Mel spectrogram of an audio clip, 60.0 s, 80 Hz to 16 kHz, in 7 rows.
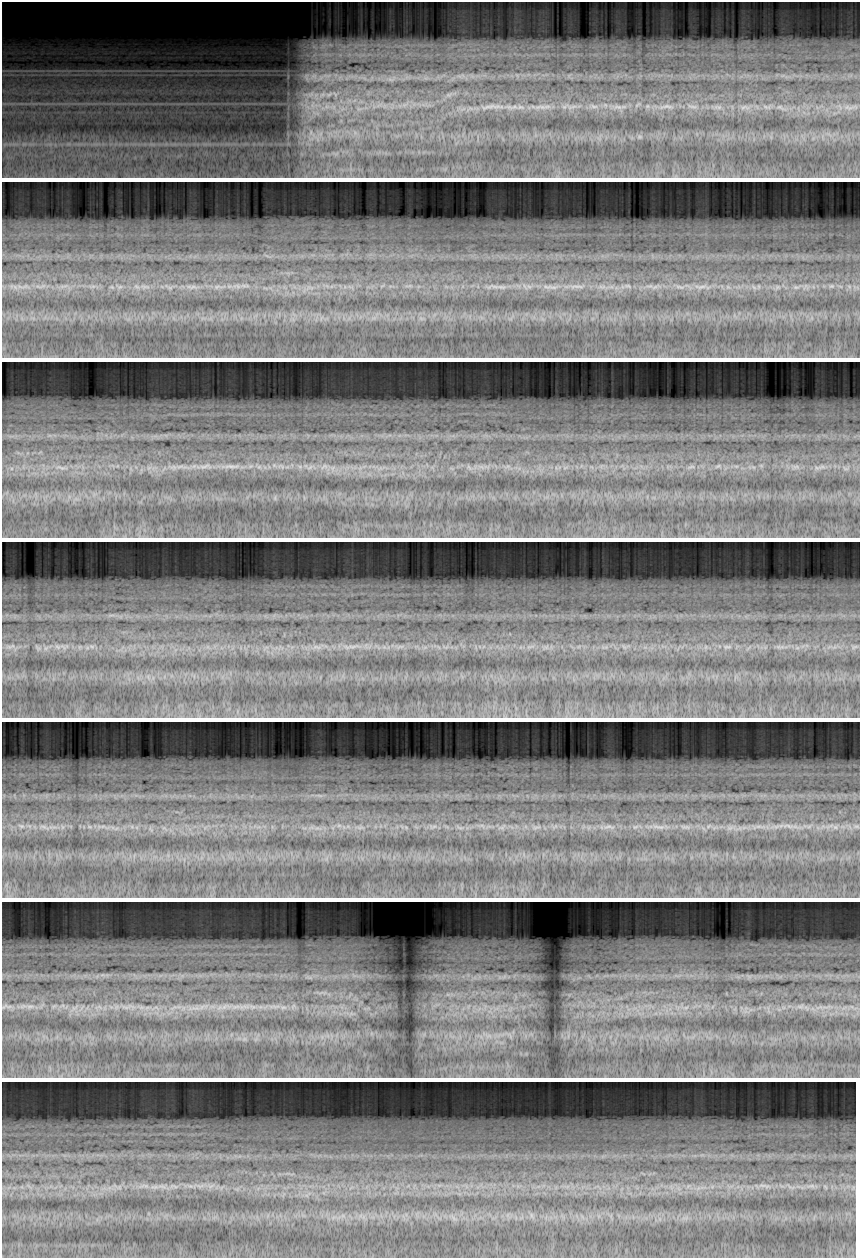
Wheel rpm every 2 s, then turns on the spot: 0, 10, 170, 230, 230, 230, 230, 230, 230, 230, 230, 220, 230, 230, 220, 230, 240, 230, 230, 240, 230, 230, 230, 160, 140, 220, 220, 210, 190, 220.
none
